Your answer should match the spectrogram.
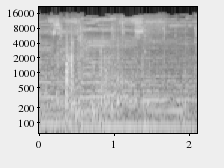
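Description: Background music over a mountain bike riding down rough ground, with a short, loud clatter from the bike about half a second in.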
